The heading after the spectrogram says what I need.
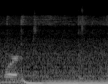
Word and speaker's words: wort: It's supposed to be pronounced wort.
